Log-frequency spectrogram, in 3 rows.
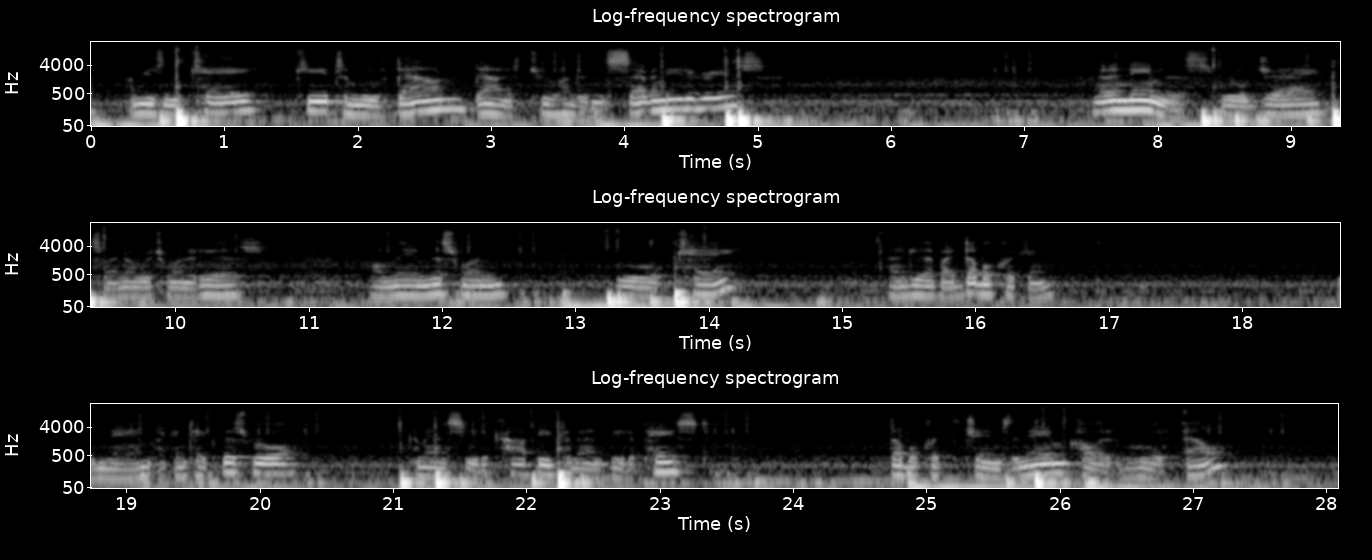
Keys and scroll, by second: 0.6 shift+k, 4.0-5.3 typing, 8.3 space, 9.3 shift+j, 13.2 space, 13.7 shift+k, 21.3 super+c, 22.2 super+v, 25.8 shift+l.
